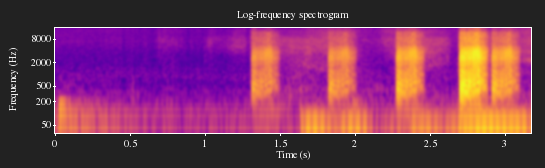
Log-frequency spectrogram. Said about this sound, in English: This is tiny fart.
